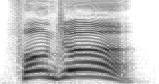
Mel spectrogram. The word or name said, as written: 方针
